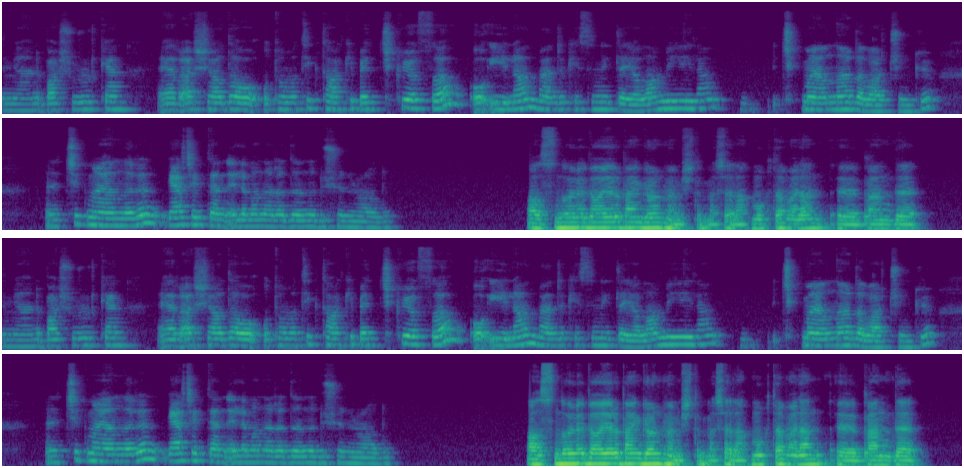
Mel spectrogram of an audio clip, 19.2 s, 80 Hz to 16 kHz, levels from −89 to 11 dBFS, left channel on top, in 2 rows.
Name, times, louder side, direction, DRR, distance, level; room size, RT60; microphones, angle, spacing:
voice 1, 0.0-7.2 7.8-9.4 10.0-13.5, right 1 dB, 5° right, 0.8 m, -32 dB
voice 2, 14.9-18.8, right 4 dB, 70° right, 0.5 m, -19 dB
4.2 x 2.1 x 2.7 m
head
